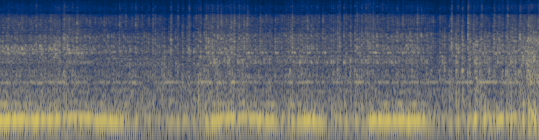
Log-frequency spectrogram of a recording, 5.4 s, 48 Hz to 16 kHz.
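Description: Buick GS's V8 engine running near idle as the car rolls slowly away. Its low exhaust rumble swells and dips every second or so.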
